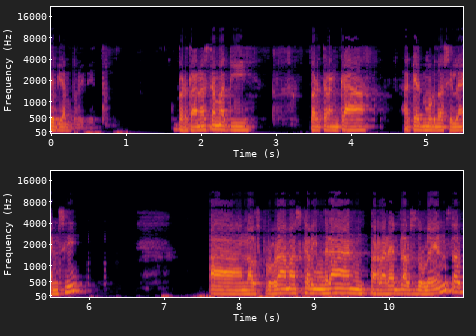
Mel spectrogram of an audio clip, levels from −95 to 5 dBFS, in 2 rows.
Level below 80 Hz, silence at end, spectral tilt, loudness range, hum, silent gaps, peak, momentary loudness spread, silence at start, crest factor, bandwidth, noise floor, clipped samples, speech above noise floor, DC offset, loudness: -52 dBFS; 0 s; -7 dB/octave; 7 LU; none; none; -14 dBFS; 11 LU; 0 s; 12 dB; 11 kHz; -75 dBFS; under 0.1%; 51 dB; under 0.1%; -25 LUFS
